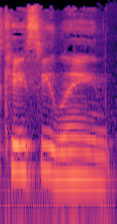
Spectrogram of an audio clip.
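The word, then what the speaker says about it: Kayce Laine: Oh, it's Casey Lane. Should I spell it? I just started, so I might as well finish. K-A-Y-C-E space.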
